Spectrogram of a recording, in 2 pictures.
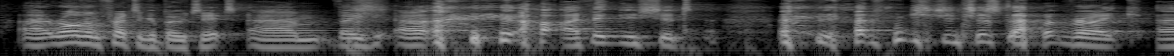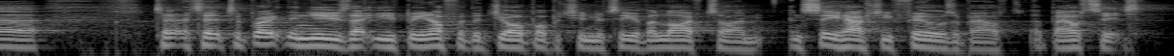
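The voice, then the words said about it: Put-on Canadian accent. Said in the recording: “she's actually written this in a Canadian accent. ... I want you to carry on in that. That's ridiculous. What accent was that? ... They say a boot, don't they?”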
